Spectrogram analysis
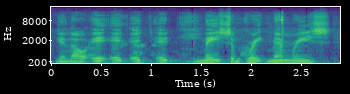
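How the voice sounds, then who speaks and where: A man's voice: mid-range voice, fairly even intonation, normal speed. A man in his sixties co-hosting a radio show, telling stories casually and jovially with people chattering around him. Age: 60s. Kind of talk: casual chat. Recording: busy room with crowd chatter.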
